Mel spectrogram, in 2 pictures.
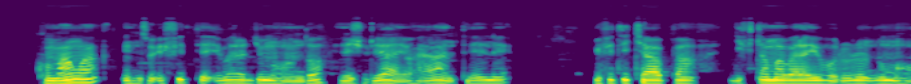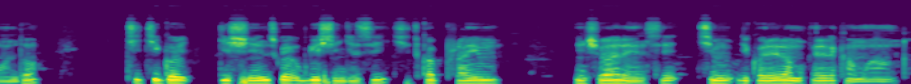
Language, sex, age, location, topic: Kinyarwanda, male, 18-24, Kigali, finance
